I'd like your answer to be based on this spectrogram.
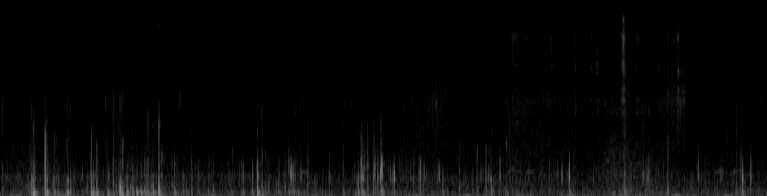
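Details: Adult stomach rumbling after drinking ice-cold Red Bull: frequent low gurgles and rumbles, active bowel sounds.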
